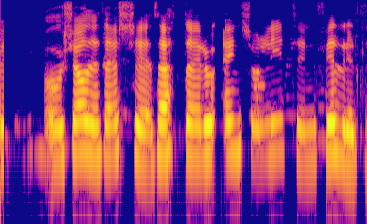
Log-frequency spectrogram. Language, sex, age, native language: Icelandic, male, 12, Icelandic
